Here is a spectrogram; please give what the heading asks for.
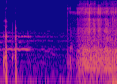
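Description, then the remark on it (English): Two quick, sharp sucking sounds, then a long, loud, airy slurp that runs steadily to the end as someone noisily drinks from a can. No one speaks. “Oh, you gotta slurp it.”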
